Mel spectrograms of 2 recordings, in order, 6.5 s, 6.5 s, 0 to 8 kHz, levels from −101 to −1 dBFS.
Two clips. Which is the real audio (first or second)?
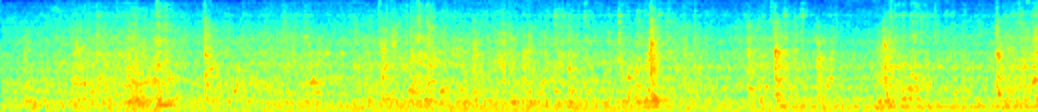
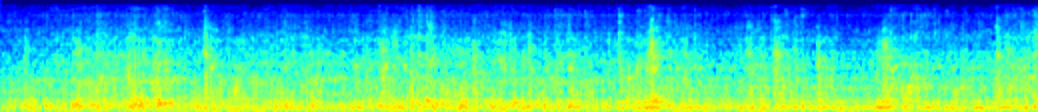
first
